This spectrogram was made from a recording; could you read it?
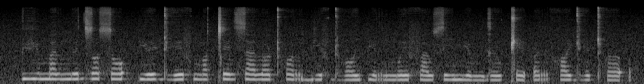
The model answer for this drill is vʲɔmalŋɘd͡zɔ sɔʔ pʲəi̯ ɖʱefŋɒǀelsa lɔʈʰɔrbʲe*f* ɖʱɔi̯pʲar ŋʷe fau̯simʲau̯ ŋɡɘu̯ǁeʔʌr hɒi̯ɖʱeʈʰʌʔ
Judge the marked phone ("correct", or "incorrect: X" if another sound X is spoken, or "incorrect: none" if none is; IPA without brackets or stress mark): correct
